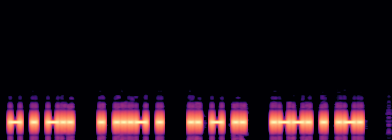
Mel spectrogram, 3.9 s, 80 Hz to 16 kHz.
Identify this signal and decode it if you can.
Morse code, heard as a keyed tone, about 34 wpm, 550 Hz. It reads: TED EVE ITI PER
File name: 3-grams 35 30 WPM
